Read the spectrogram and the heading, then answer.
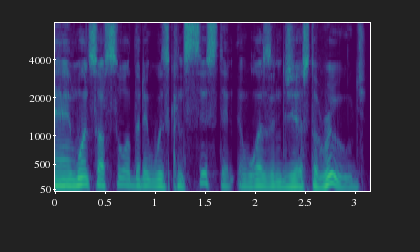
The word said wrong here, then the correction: ruse: then, did I say that right? Ruse. – Good job. Ruse. You got it.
